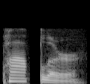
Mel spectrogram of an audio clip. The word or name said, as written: poplar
